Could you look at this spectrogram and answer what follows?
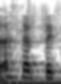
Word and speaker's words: Astarte: Creo que ya les dije que mi nombre es Astarte con Z y acento en la E.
